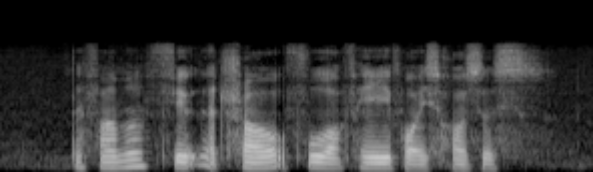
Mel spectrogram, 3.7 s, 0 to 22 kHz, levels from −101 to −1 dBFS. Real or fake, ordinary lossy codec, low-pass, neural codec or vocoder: fake; none; none; codec, 16 kHz, 8 kbps, FreqCodec, larger model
